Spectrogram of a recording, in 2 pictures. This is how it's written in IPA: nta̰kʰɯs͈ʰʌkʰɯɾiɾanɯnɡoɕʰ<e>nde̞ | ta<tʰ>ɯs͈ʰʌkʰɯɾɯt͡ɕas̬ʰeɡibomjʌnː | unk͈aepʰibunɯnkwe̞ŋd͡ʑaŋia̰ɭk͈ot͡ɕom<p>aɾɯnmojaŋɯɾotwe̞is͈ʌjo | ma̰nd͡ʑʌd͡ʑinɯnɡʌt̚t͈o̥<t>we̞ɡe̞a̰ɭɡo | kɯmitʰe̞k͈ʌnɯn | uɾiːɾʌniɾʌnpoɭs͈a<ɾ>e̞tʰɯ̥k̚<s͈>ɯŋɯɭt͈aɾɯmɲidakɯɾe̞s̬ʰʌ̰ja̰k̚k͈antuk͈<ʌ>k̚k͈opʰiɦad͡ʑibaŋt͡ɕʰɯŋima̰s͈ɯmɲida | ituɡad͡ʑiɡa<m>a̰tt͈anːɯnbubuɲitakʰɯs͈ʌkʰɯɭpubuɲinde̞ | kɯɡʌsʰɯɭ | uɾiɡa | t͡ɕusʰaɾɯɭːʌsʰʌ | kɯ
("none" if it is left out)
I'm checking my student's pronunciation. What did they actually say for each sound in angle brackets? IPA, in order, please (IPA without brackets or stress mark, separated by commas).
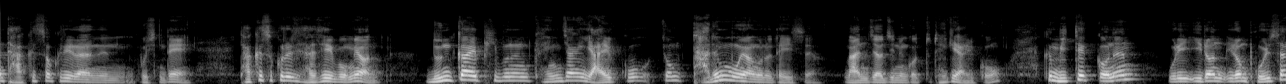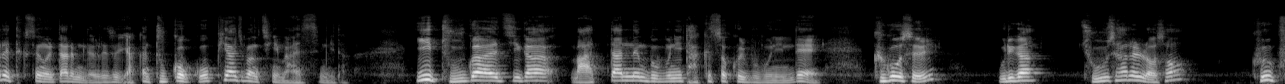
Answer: i, kʰ, t, t, ɾ, s͈, ʌ, m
